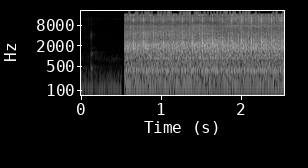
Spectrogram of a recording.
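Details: 2002 Toyota Highlander at idle, scope and amp clamp on the factory ignition coil, with new coil and plugs already fitted. The engine runs at a steady, even beat with no stumble or miss, so it is not misfiring at this moment.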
